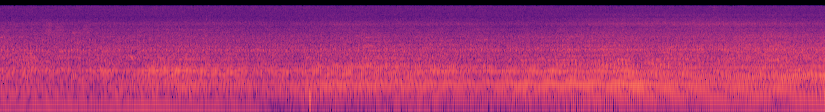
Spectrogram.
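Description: A van's engine running steadily at low speed as the van creeps forward, with a car moving slowly ahead of it. The engine note holds steady and grows a little louder about two seconds in.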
